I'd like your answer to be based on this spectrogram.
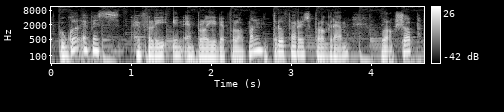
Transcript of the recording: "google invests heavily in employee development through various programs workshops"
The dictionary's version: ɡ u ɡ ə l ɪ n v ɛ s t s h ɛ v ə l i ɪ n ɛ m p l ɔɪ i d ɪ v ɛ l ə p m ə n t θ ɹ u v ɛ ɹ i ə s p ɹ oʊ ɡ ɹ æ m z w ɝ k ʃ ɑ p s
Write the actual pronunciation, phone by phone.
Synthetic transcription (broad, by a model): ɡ u ɡ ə l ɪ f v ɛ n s h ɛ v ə l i ɪ n ɛ m p l ɔɪ i d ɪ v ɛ l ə p m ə n t ɹ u f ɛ ɹ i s p ɹ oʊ ɡ ɹ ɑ m w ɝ k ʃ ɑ p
